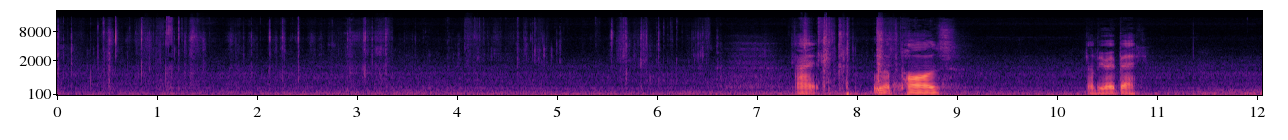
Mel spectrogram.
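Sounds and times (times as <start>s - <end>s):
wrapper crinkling: 0.0s - 6.7s.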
